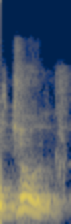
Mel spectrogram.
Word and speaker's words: joule: meter is called a joule. The unit of work is called joule. Joule. Joule. It's pronounced joule.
